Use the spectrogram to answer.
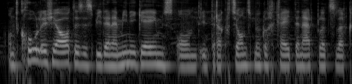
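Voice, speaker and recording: A man talks in a Swiss accent at a fairly high pitch. His delivery is monotone and flat. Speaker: podcast host. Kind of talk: casual podcast game review discussion.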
